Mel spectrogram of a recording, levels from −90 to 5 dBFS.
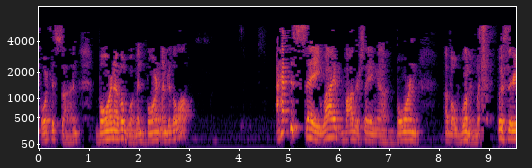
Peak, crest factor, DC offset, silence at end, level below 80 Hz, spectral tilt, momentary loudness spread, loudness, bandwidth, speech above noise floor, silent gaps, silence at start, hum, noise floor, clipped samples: -4 dBFS; 22 dB; under 0.1%; 0 s; -60 dBFS; -9.5 dB/octave; 14 LU; -25 LUFS; 5.8 kHz; 46 dB; none; 0 s; none; -71 dBFS; under 0.1%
